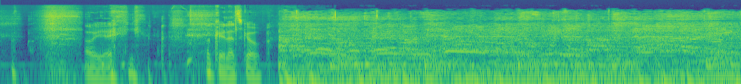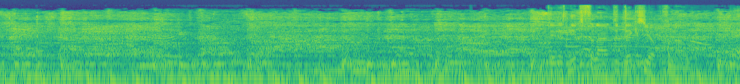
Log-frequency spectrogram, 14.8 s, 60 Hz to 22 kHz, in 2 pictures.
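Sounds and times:
laughter: 0:00.0 - 0:02.2
speech: 0:00.8 - 0:04.3, 0:13.4 - 0:14.7
large live festival crowd roaring: 0:02.8 - 0:12.9
booming live concert music: 0:02.8 - 0:14.7.

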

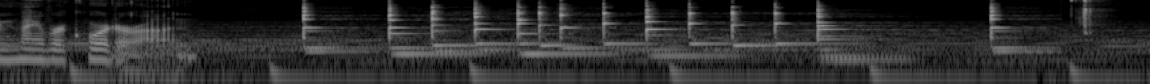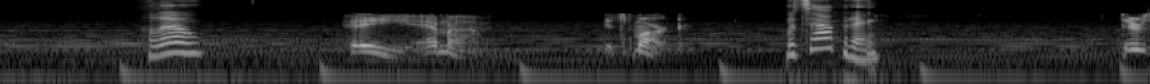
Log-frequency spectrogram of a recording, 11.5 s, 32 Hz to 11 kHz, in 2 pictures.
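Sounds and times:
speech: 0:00.0 - 0:01.2, 0:06.5 - 0:06.9, 0:07.5 - 0:10.2
phone ringing with a melodic ringtone: 0:01.5 - 0:05.5.

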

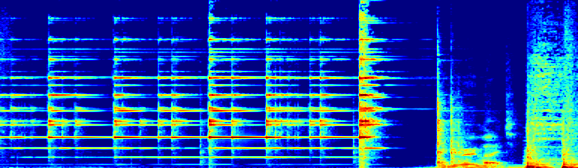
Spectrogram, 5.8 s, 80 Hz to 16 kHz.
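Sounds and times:
bicycle bell ringing: 0:00.0 - 0:04.3
speech: 0:04.7 - 0:05.6.

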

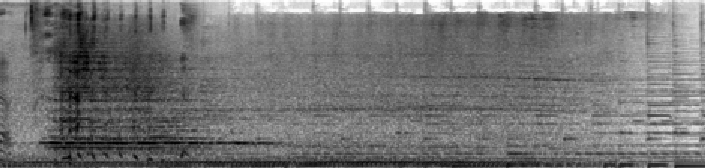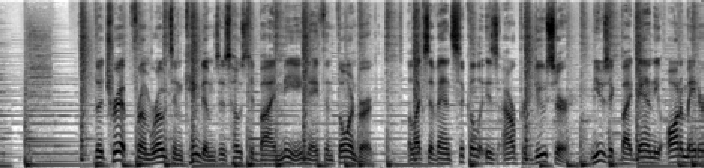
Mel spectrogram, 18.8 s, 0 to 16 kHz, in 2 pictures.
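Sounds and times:
train rumbling past: 0:00.0 - 0:09.6
speech: 0:10.7 - 0:18.7.

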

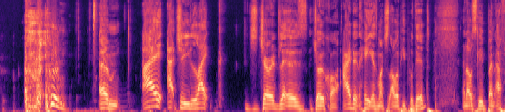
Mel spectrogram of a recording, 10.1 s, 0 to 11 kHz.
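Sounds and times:
person coughing harshly: 0:00.5 - 0:01.4
speech: 0:00.9 - 0:01.4, 0:02.0 - 0:10.1.

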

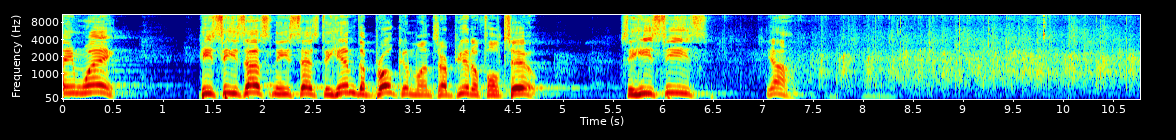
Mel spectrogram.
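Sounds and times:
speech: 0:00.0 - 0:00.6, 0:01.4 - 0:04.8, 0:05.6 - 0:07.4
scattered hand clapping from a modest crowd: 0:04.8 - 0:10.7.

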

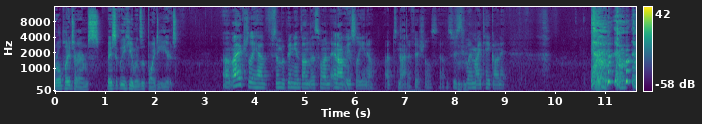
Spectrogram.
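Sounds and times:
speech: 0:00.1 - 0:02.6, 0:03.4 - 0:09.2, 0:10.8 - 0:11.6
person coughing harshly: 0:10.7 - 0:11.6.

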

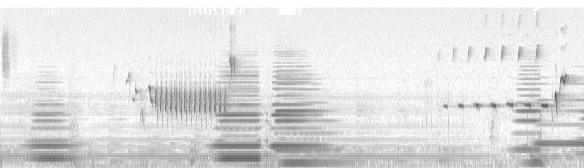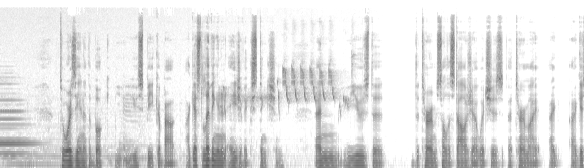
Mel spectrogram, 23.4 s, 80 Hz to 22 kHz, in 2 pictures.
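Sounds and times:
steady low hum: 0:00.0 - 0:20.4
nightingale singing: 0:02.2 - 0:06.6, 0:08.4 - 0:18.9
speech: 0:12.9 - 0:23.3.

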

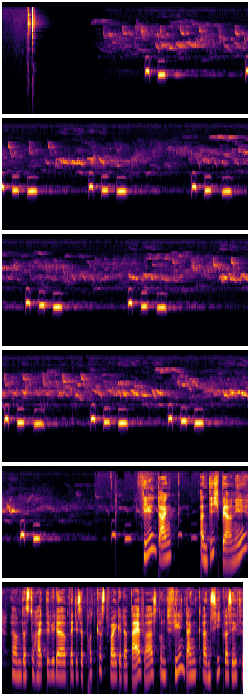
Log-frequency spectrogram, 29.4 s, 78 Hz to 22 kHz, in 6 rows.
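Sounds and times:
small birds twittering: 0:01.8 - 0:24.5
cuckoo calling with three-note call: 0:02.3 - 0:24.0
speech: 0:22.5 - 0:29.4.

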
